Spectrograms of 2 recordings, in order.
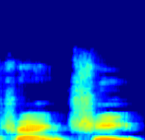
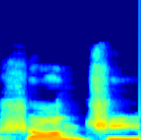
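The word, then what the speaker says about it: Shang-Chi: during the thing that god's the star of chang chi shang or shang chi as we now know it is pronounced in the film chang chi chung chu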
